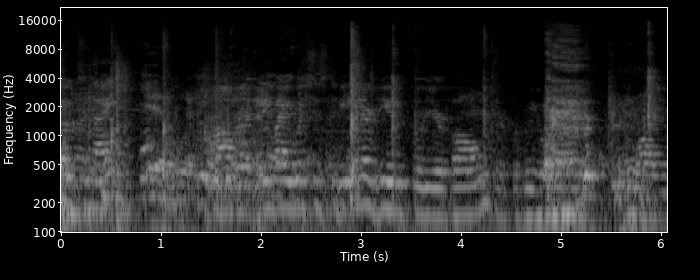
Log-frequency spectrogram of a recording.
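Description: Indistinct conversation of several people in the room, with a few sharp knocks and clicks about a second, three seconds and five seconds in.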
